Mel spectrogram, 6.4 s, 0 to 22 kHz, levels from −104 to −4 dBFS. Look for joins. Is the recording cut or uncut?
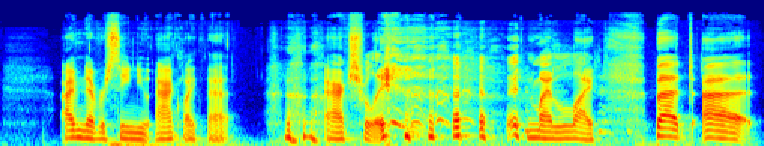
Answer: uncut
